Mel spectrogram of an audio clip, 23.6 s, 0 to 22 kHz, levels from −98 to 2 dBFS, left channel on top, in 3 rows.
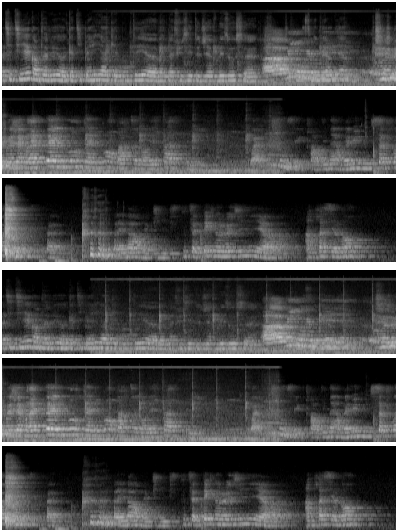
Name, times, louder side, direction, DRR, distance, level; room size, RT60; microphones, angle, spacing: voice 1, 0.0-5.2 5.9-7.2 7.5-8.0 15.8-16.2 17.4-18.0, left 4 dB, 75° left, 5 dB, 0.6 m, -37 dB
sound 1, 1.8-13.4, right 3 dB, 75° right, 0.8 m, -50 dB
voice 2, 5.2-11.9 12.8-16.1 16.7-16.9 17.8-19.2 19.5-21.4 21.8-22.8, right 2 dB, 60° right, -2 dB, 1.5 m, -38 dB
10.5 x 4.1 x 3.1 m, 1.4 s
head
